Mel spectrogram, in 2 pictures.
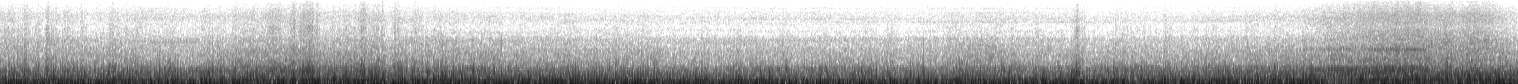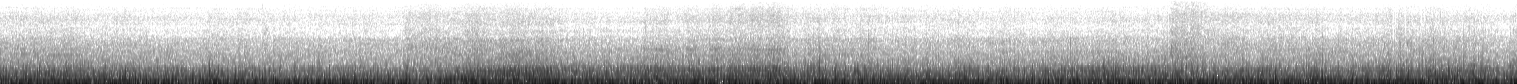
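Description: Honda Africa Twin DCT's parallel-twin engine running at road speed, with heavy wind noise on the microphone. The engine note dips and climbs again twice, a little under halfway through and again a few seconds later.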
